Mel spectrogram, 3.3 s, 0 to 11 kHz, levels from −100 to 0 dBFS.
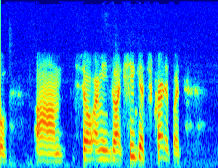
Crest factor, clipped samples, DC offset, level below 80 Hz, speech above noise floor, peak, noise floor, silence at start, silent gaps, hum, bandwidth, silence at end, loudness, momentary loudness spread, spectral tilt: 18 dB; under 0.1%; under 0.1%; -64 dBFS; 20 dB; -4 dBFS; -40 dBFS; 0 s; none; none; 10 kHz; 0.3 s; -21 LUFS; 11 LU; -6.5 dB/octave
